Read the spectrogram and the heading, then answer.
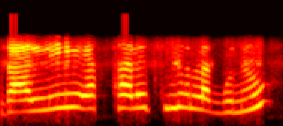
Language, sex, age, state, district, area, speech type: Assamese, female, 45-60, Assam, Darrang, rural, conversation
